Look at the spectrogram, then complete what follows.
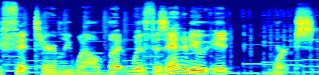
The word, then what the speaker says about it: Faxanadu: I had no idea that this is how it was supposed to be pronounced, and That's Faxanadu.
